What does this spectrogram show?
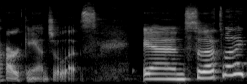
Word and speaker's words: Archangeles: the name I chose cuz it sounds like Los Angeles it's the city of Archangels it's Arch Angeles and so that's what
